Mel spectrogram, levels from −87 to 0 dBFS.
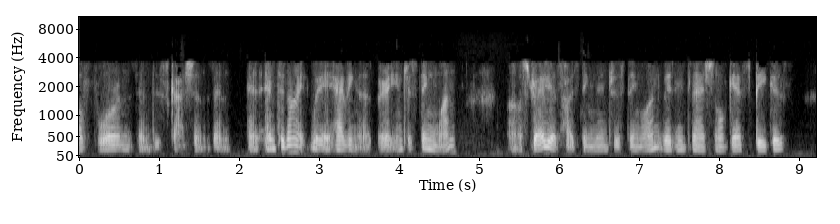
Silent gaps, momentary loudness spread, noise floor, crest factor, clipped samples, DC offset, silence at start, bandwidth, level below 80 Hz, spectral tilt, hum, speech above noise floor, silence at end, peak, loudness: none; 10 LU; -47 dBFS; 18 dB; under 0.1%; under 0.1%; 0 s; 3.9 kHz; -70 dBFS; -7.5 dB/octave; none; 22 dB; 0.4 s; -6 dBFS; -25 LUFS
